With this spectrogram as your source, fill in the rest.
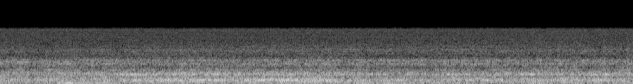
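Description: A tram rumbles steadily along the rails.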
